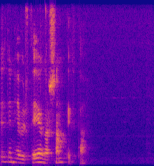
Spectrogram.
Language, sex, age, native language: Icelandic, female, 50-59, Icelandic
